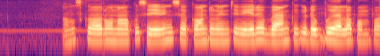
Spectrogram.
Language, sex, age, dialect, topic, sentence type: Telugu, female, 41-45, Utterandhra, banking, question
